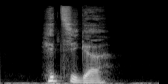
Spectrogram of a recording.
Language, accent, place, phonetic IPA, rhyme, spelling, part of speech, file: German, Germany, Berlin, [ˈhɪt͡sɪɡɐ], -ɪt͡sɪɡɐ, hitziger, adjective, De-hitziger.ogg
- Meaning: 1. comparative degree of hitzig 2. inflection of hitzig: strong/mixed nominative masculine singular 3. inflection of hitzig: strong genitive/dative feminine singular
